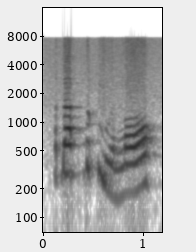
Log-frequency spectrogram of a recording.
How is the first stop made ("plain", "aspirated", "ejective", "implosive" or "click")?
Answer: implosive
